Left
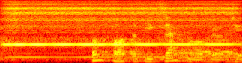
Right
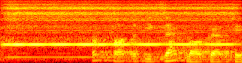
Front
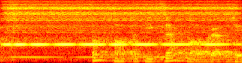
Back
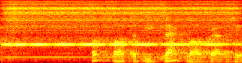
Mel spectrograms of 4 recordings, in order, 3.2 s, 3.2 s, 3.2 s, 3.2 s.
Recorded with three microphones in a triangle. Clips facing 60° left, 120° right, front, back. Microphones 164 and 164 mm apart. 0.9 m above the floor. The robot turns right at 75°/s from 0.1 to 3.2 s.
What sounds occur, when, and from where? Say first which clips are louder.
1.2 s a man speaking: left 1 dB, back 1 dB; 125° left, 3.5 m; by 3.2 s 90° right, 3.5 m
